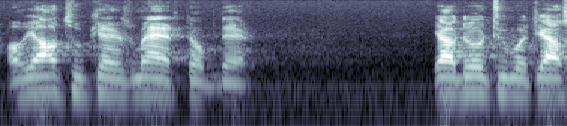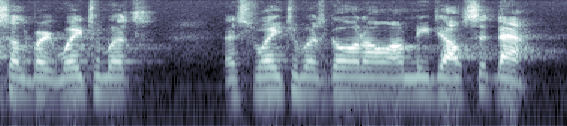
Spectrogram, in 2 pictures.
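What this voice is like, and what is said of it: Strong put-on accent. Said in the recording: “I don't know who I just sounded like ... That accent came out strong”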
